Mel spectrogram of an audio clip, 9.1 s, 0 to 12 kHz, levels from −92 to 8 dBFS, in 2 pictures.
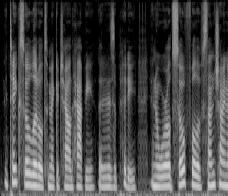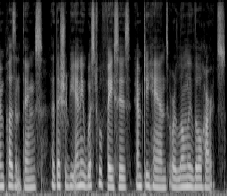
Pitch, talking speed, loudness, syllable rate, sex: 175 Hz, 245 wpm, -19 LUFS, 6.2 syllables/s, female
